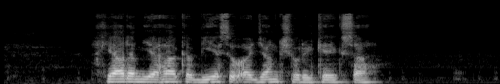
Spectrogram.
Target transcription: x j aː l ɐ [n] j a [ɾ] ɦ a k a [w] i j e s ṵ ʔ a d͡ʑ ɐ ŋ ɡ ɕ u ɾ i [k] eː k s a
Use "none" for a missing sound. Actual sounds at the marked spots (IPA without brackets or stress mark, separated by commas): m, none, b, k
